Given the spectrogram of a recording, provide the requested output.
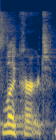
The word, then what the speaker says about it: Likert: We can't just change the pronunciation of his name when we're talking about the scale he created. It's Likert. Don't be afraid to be different from people just because you're saying it correctly.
